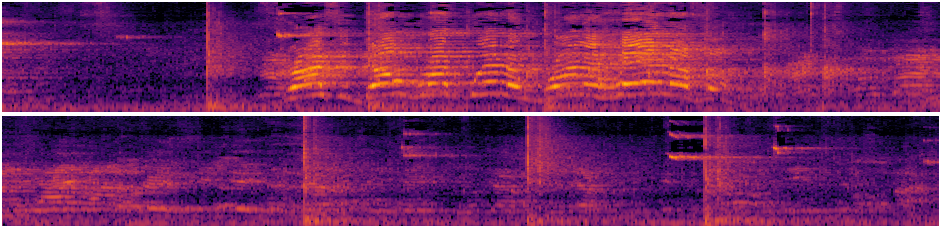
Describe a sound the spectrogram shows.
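A basketball bounces with hollow thuds in an echoing hall.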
